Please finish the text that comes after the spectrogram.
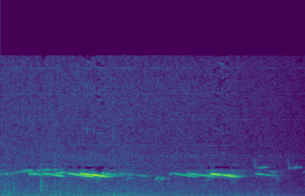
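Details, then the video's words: Eurasian bullfinch singing soft, flute-like whistles that glide downward and run almost together, roughly three linked notes, then fading at the end. "chant de bouvreuils - song Pyrrhula - طائر الدغناش"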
